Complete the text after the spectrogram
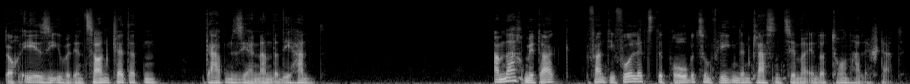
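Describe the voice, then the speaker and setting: A man's voice: sits low, normal speed, darkish tone, no echo. A man narrating a scripted story for a radio play.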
